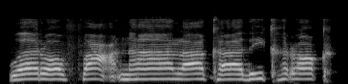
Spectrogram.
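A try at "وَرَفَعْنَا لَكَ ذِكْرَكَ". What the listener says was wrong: Ya, Masya Allah.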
